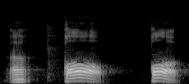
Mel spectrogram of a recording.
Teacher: الصوت قد استعلى إلى أعلى الفم ولكنه لم ينطبق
